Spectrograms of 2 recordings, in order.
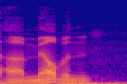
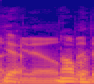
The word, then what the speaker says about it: Melbourne: So they don't say the born Melbourne. – Yeah, they don't say the born like we do in America, Melbourne.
